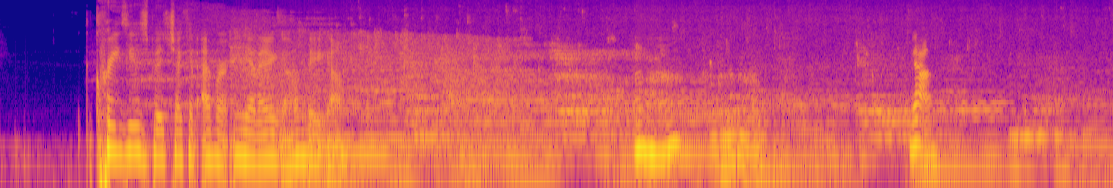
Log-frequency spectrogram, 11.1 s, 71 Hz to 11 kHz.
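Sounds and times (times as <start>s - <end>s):
speech: 1.0s - 3.7s, 9.1s - 9.5s
shower water running: 1.4s - 11.1s
voice bursts: 6.3s - 7.8s.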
